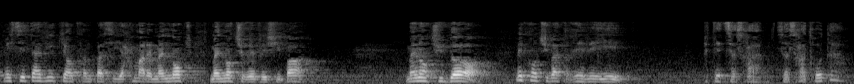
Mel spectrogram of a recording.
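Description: A man, a rabbi, giving a lively sermon full of anecdotes, acting out dialogues and rising to near shouts. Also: on the high side. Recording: roomy, dull lo-fi sound with faint noise.

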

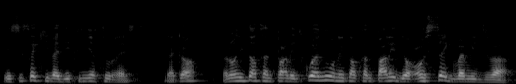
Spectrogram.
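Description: A man giving a religious lecture to an audience, animated and full of jokes, often asking rhetorical questions. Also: on the high side, rapid-fire, creaky, breathy edge. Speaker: religious teacher. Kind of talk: lecture with anecdotes and humor.

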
